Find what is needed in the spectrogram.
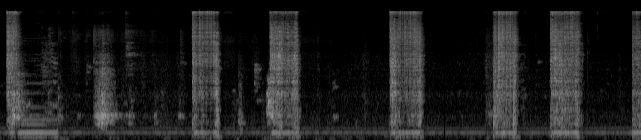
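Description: Electric arc welding on a steel wire-mesh cage: about seven short bursts of arc crackle, each under a second, as tack welds are struck one after another, with a steady low hum between them.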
